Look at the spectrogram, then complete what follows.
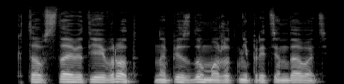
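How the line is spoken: Stern overseer tone. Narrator (Russian): строгим тоном надзирателя сказал замшефа

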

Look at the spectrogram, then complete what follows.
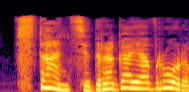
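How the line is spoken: Exclaimed. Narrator (Russian): воскликнул

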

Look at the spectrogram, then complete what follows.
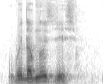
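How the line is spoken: Gruff mutter. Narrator (Russian): буркнул Мегре

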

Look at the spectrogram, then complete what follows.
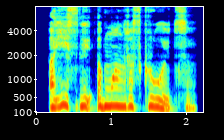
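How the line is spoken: Plain. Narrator (Russian): спросила я

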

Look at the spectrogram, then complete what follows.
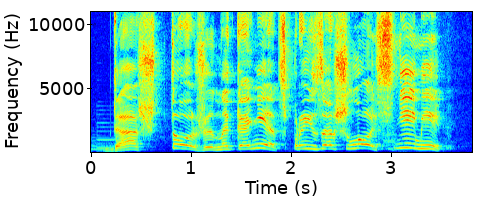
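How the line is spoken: Old woman yelling. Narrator (Russian): заорала бабушка Джорджина

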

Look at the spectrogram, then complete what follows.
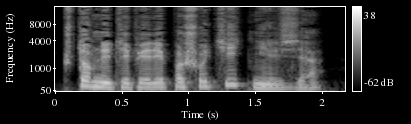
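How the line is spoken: Sad woman. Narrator (Russian): произнесла женщина, грустно

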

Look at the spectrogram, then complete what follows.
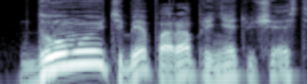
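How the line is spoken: Plain. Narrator (Russian): сказал тренер

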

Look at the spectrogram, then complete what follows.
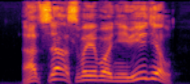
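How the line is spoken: Shouted after someone. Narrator (Russian): крикнул ему в спину Когли

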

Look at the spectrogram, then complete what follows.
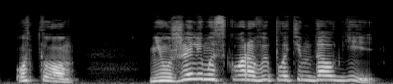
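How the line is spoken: Joyful exclamation. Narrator (Russian): воскликнула Мэгги, и вспышка нежданной радости

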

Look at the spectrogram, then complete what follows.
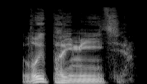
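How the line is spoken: Conciliatory teacher. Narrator (Russian): уже более примирительным тоном проговорил преподаватель

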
